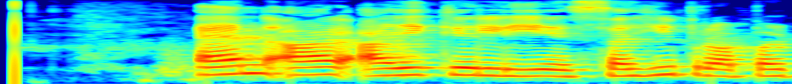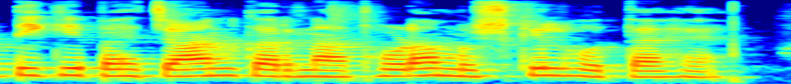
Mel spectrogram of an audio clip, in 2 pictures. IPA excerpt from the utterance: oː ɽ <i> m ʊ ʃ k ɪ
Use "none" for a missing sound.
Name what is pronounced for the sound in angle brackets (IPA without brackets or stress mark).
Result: a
